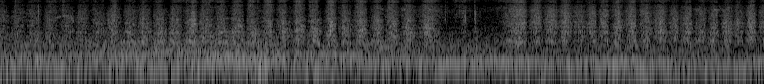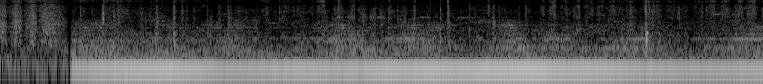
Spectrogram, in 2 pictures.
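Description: A wash mitt scrubbing a soapy alloy wheel, with quick wet rubbing strokes. About eight seconds in, a loud, steady low rumble starts abruptly and carries on under the scrubbing.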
